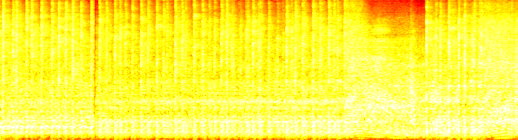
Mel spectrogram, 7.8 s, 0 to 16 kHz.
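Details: Jiffy Stealth STX 10-inch ice auger, 3 hp Tecumseh two-stroke, after fresh 91 non-ethanol fuel, started on choke: loud high-pitched buzz holding steady revs with crisp even firing; running good.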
